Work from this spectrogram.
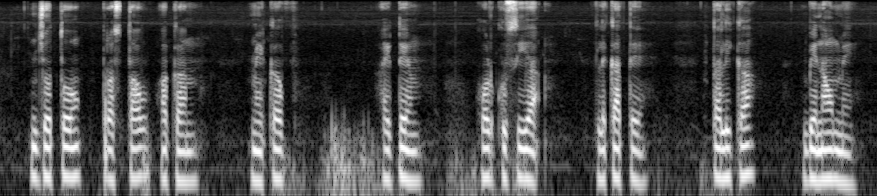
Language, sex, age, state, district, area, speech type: Santali, male, 30-45, Jharkhand, Seraikela Kharsawan, rural, read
